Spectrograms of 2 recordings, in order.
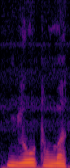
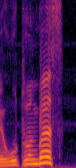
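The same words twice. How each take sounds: First: Said in the usual way. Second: Grandmother's firm order, a bit louder; stern old woman telling him to sit up; firm command. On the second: Retold or imitated. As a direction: bark the order with a rising end. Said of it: "ठणकावून आवाजातच".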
